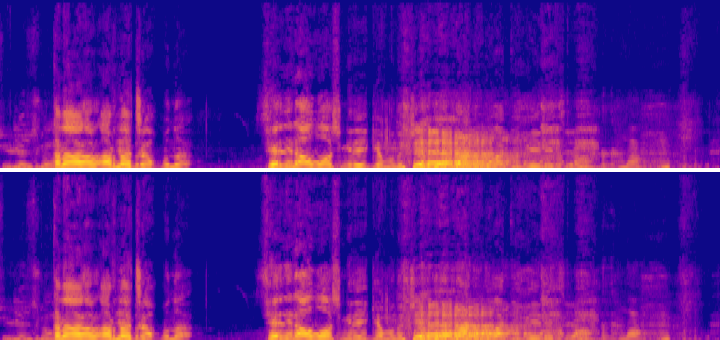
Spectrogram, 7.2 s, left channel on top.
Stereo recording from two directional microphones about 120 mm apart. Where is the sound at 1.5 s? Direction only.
55° right (ahead or behind).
